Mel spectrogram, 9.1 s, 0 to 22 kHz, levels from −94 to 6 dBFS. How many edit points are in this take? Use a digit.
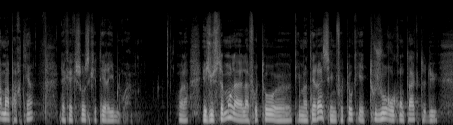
0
